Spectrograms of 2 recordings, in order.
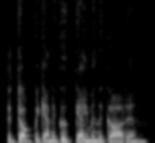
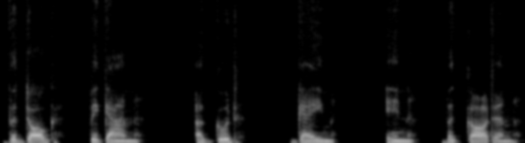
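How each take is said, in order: First: The sentence is read at a natural speed. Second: The sentence is read slowly. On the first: "the second and third time at that more natural pace" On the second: "reading the first time slowly"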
